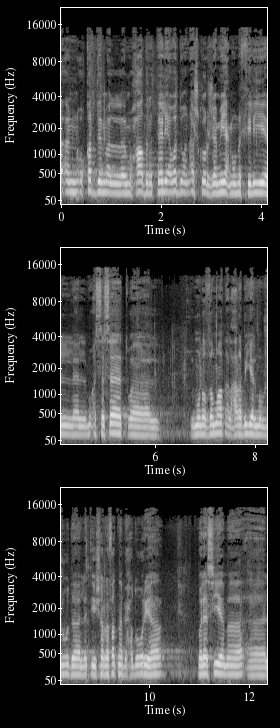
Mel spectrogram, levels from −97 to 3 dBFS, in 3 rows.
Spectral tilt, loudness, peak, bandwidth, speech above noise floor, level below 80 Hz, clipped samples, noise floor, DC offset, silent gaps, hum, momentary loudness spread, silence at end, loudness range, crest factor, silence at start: -6 dB/octave; -18 LUFS; -2 dBFS; 15.5 kHz; 28 dB; -58 dBFS; under 0.1%; -45 dBFS; under 0.1%; none; none; 6 LU; 0 s; 2 LU; 16 dB; 0 s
